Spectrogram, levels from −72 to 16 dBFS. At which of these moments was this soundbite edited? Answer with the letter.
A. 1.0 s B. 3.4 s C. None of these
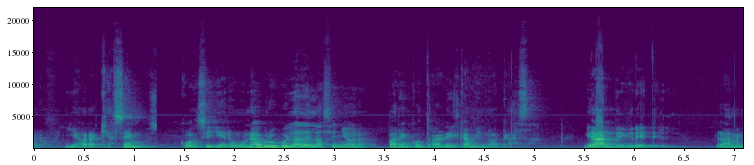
B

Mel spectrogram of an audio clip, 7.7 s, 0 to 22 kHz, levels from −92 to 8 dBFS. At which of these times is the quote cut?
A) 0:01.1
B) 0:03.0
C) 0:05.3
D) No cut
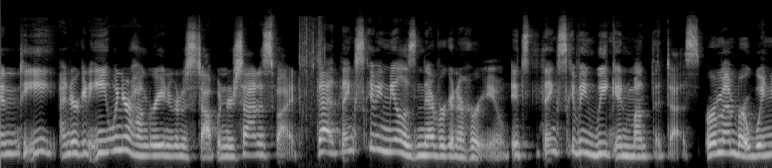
B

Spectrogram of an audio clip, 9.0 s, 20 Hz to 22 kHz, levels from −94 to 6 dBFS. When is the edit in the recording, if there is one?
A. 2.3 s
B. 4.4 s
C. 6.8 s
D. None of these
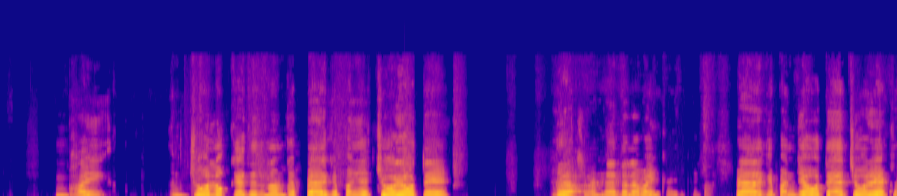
D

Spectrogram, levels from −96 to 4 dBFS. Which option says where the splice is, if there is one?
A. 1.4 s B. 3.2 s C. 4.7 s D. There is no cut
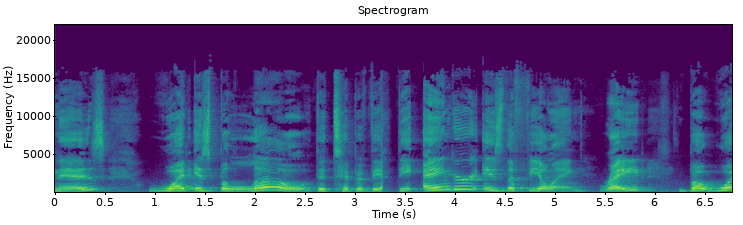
B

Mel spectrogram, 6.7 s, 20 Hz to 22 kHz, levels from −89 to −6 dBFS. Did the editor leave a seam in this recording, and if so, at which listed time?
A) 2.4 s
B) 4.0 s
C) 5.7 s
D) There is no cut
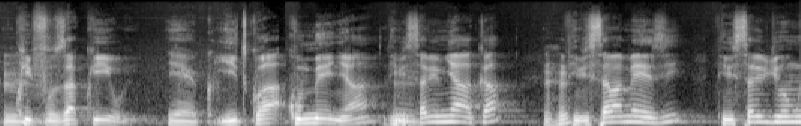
A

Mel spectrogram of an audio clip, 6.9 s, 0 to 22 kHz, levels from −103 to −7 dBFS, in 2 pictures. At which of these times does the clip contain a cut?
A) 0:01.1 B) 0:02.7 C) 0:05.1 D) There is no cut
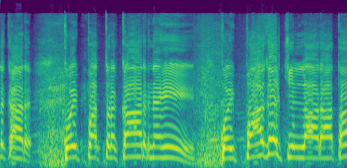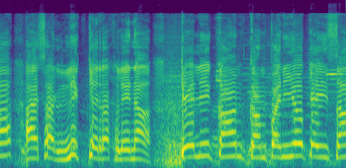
C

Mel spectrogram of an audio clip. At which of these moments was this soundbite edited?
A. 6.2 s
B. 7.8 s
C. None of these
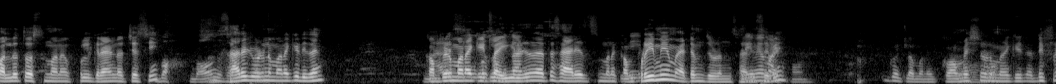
A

